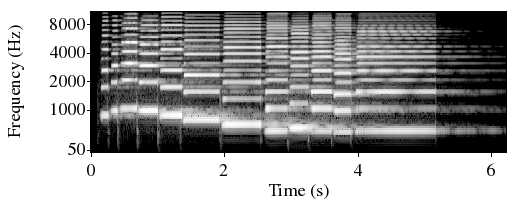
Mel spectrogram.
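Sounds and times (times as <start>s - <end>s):
accordion transition melody fragment: 0.2s - 5.6s.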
